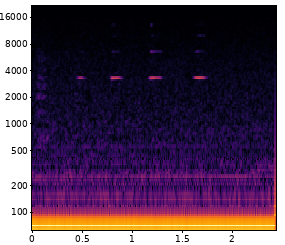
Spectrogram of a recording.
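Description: A low steady hum runs throughout, with four short, faint high-pitched beeps spread across the two seconds.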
